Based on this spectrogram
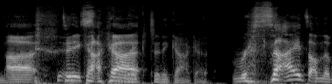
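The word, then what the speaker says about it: Titicaca: it's not every 12-year-old boy knows how to pronounce this tiaka there we go I was really hoping to something else it's uh tit Kaka tit Kaka resides on the border between Peru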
